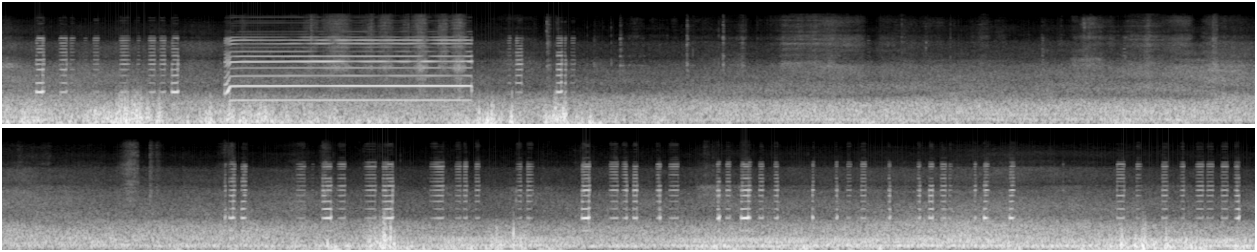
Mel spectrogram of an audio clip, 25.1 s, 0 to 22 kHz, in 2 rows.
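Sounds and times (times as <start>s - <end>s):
short beep: 0.0s - 5.8s, 14.8s - 22.8s, 23.7s - 25.0s
metal detector steady tone: 0.0s - 9.1s, 14.6s - 25.0s
wind: 0.0s - 25.0s.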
